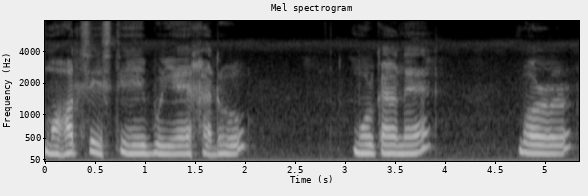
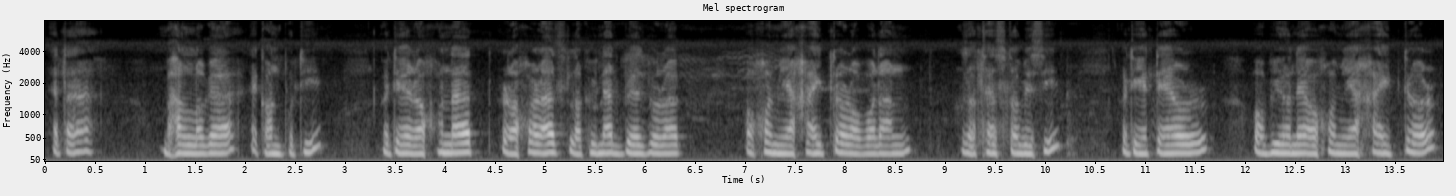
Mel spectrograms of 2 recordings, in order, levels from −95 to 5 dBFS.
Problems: background sounds at intervals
